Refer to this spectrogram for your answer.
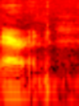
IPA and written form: æɹɪn (Aaron)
